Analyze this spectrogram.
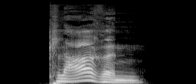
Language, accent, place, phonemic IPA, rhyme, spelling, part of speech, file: German, Germany, Berlin, /ˈklaːʁən/, -aːʁən, klaren, adjective, De-klaren.ogg
- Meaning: inflection of klar: 1. strong genitive masculine/neuter singular 2. weak/mixed genitive/dative all-gender singular 3. strong/weak/mixed accusative masculine singular 4. strong dative plural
